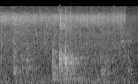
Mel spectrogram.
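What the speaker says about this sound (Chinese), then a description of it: "猪肉炒香过后，下入姜葱蒜" Pork stir-frying in oil in a wok, with ginger, scallion and garlic added, a steady bright sizzle with a brief louder burst of frying and stirring partway through, close and alone.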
